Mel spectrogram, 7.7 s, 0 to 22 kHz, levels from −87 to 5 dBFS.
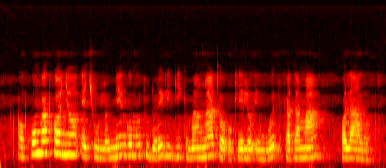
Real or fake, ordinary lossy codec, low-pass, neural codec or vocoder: fake; none; 19.8 kHz; vocoder, 44.1 kHz, 128 mel bands every 512 samples, BigVGAN v2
